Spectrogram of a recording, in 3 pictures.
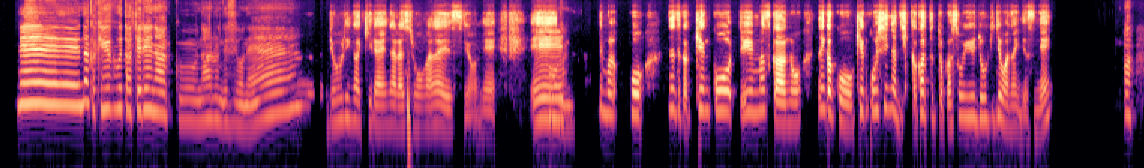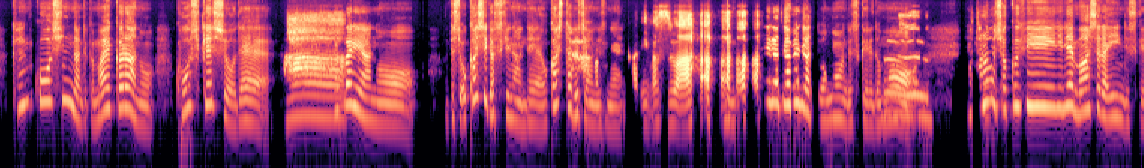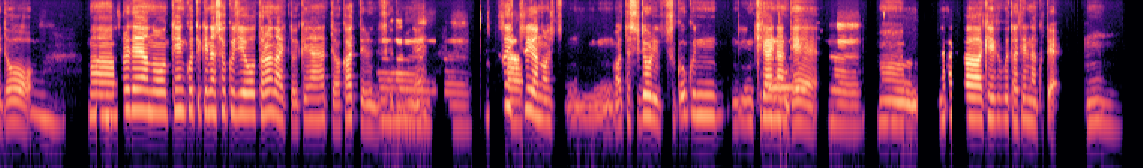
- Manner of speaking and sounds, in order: other background noise; tapping; laugh
- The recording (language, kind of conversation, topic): Japanese, advice, 食事計画を続けられないのはなぜですか？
